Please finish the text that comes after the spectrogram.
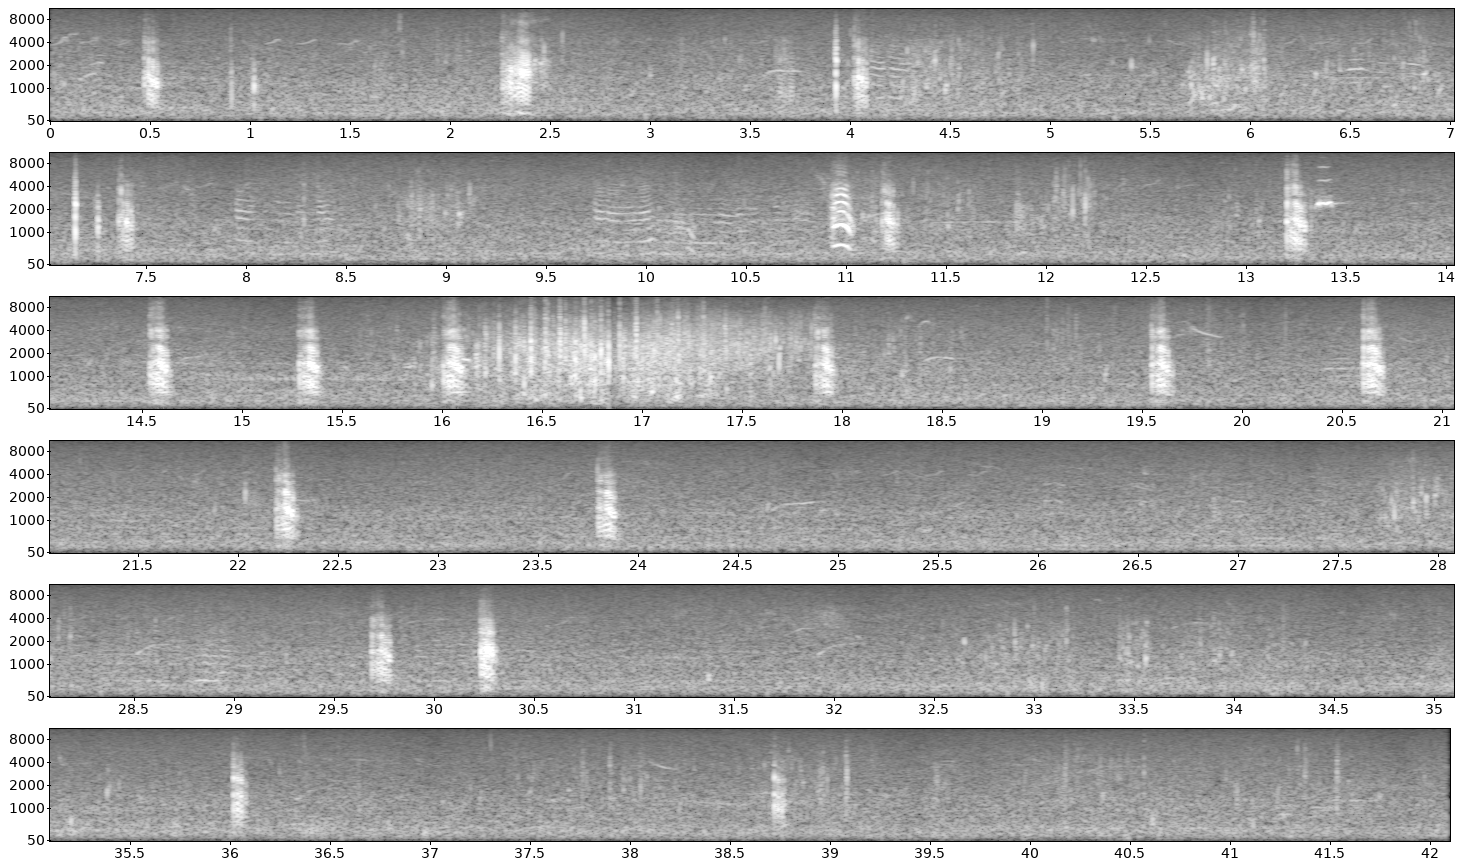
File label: Andean coot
